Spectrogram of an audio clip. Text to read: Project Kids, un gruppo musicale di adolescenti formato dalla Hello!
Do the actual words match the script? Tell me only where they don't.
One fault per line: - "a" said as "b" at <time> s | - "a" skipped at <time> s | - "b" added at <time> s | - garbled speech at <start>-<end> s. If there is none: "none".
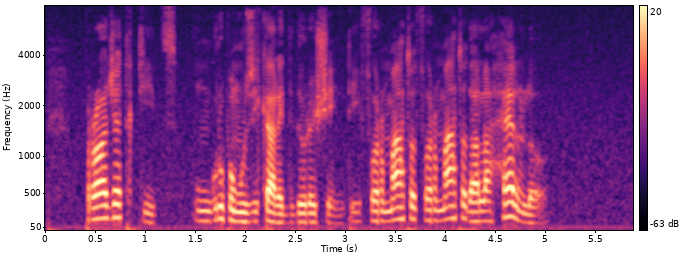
- "formato" added at 3.7 s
